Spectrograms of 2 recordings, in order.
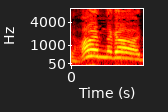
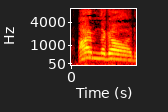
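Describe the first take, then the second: First: Even higher, slow, drawn-out boast; mad scientist. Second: Loud, high, manic boast; mad scientist. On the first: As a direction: stretch it out, crazed and grand. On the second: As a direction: shout it like a mad genius. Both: Acted.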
